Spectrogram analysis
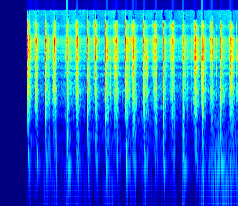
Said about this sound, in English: No, I was hitting the tortilla bag over there.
